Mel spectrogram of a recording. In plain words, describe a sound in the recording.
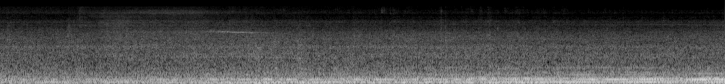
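An electric train hums low and steadily, growing louder as it starts to move.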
